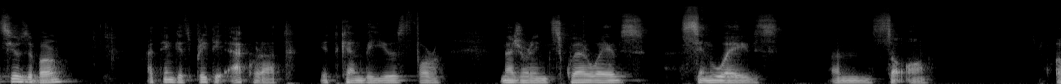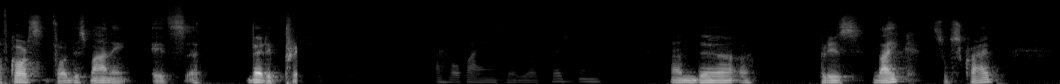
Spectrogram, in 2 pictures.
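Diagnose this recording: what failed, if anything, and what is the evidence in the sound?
One channel inverted, likely from a reversed-polarity analogue wire: from 13.58 to 17.04 s the mono sum cancels, dropping about 36 dB to a faint residue.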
